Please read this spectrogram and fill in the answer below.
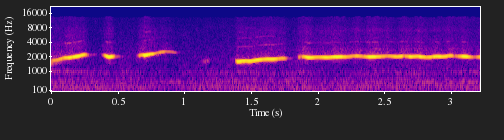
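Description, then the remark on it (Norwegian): A man whistles a tune, a bright, piercing melody with a few short notes followed by longer sustained tones, loud and alone with no talking. “Rett foran meg står han og plystrer og holder på så det freser i ørene mine.”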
